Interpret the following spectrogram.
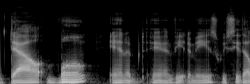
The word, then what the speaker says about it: đau bụng: this is like, abdominal pain," and which is pronounced đau bụng in Vietnamese.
